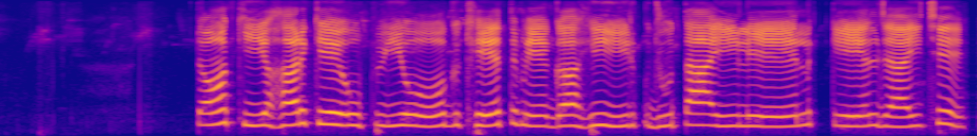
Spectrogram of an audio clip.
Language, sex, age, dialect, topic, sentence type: Maithili, female, 18-24, Eastern / Thethi, agriculture, statement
